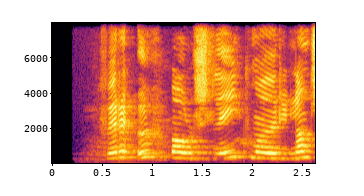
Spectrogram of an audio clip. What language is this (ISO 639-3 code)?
isl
